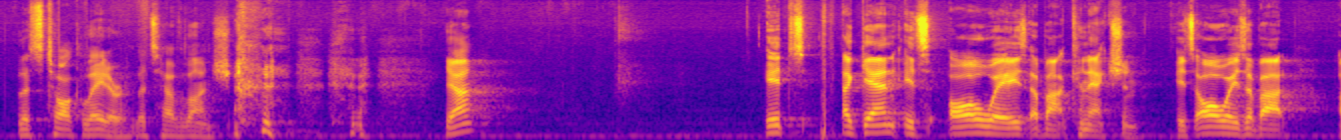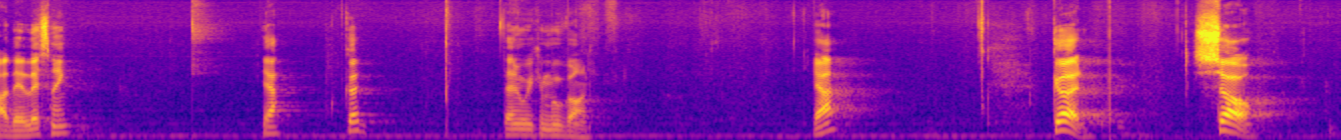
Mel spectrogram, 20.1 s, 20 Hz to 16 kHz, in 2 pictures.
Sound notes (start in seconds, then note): 1.6 laughing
